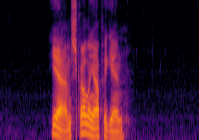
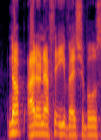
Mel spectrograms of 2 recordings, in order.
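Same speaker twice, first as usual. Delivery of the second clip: defensive retort; 5 semitones higher, 7 dB louder than usual. Retold or imitated. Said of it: "my first instinct will be like".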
